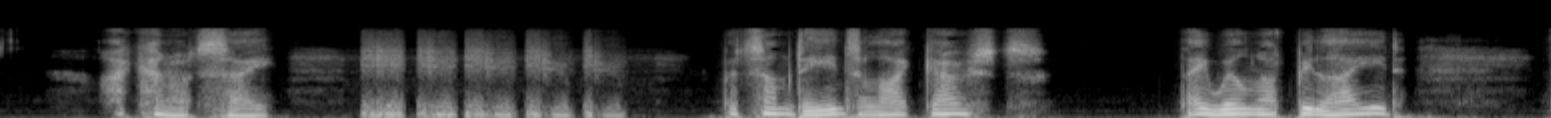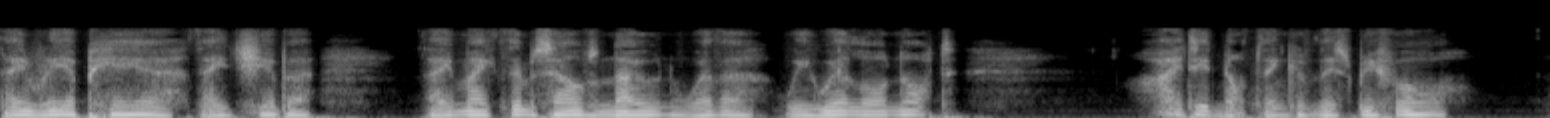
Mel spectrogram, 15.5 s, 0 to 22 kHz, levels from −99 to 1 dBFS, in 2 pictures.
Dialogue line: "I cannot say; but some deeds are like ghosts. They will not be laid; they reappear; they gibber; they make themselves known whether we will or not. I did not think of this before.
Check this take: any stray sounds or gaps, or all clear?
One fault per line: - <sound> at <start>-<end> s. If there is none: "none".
- laugh at 1.8-3.2 s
